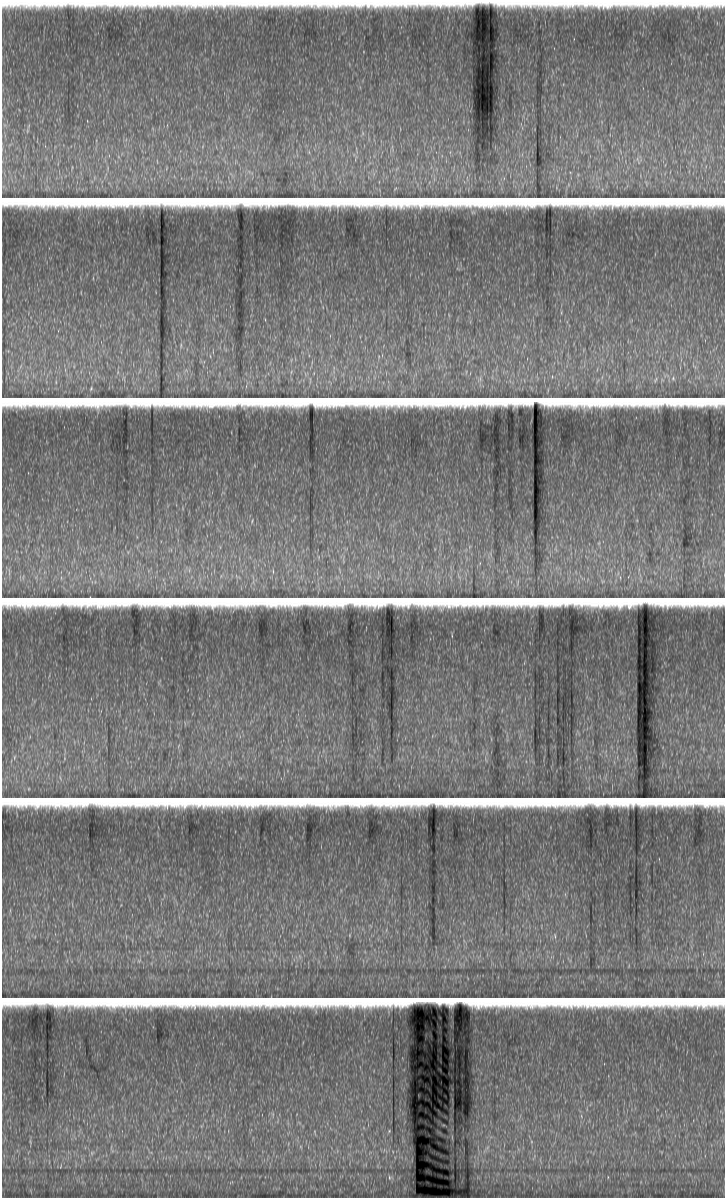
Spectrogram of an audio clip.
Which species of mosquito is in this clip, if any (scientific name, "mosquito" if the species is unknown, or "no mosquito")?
no mosquito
